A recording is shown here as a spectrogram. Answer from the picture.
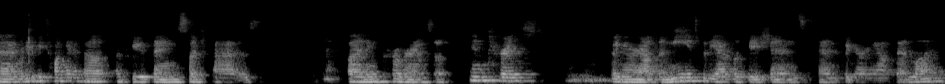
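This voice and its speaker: A man speaks in a medium pitch with ordinary pitch variation. His voice is somewhat breathy. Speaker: graduate student presenter. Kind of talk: informal presentation. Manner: fast.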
